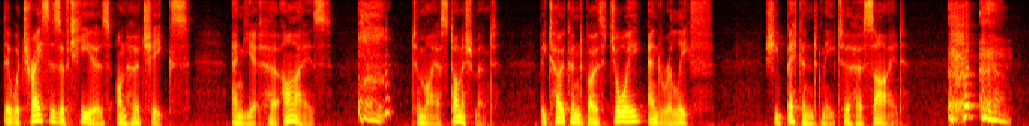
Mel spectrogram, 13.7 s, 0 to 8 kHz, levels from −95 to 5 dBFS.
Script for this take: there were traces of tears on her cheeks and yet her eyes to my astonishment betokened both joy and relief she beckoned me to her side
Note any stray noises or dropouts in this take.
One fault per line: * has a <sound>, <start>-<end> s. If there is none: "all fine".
* has a cough, 4.8-5.3 s
* has a throat clearing, 12.6-13.5 s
